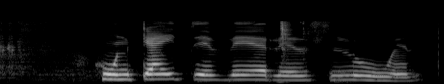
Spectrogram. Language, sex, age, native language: Icelandic, female, 8, Icelandic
